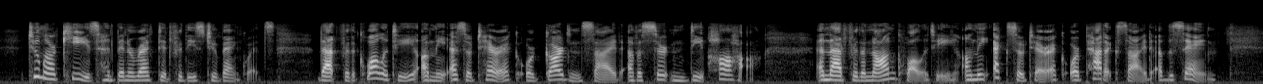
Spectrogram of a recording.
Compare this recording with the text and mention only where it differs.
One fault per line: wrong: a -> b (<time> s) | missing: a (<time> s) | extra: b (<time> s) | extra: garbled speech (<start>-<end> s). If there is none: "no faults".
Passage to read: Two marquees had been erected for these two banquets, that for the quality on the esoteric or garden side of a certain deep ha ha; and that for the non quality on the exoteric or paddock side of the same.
no faults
